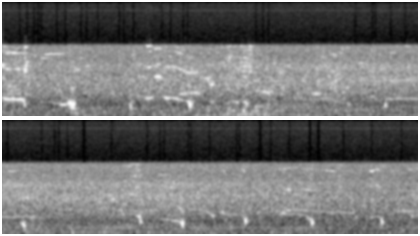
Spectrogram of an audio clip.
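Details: Three red foxes (Vulpes vulpes), urban foxes, at night during play sparked by the arrival of a dominant fox, give short, thin whining yelps and squeaks scattered irregularly over a soft background hiss; play calls.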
